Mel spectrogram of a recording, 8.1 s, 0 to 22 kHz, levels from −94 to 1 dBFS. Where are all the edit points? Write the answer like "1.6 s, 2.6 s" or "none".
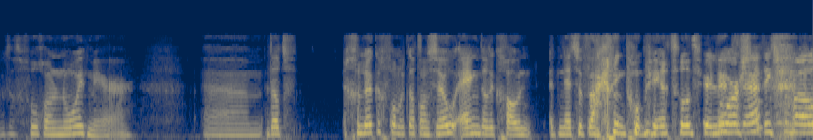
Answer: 2.7 s, 5.4 s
